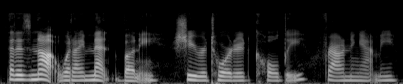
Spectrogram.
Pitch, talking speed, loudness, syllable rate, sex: 190 Hz, 195 wpm, -22 LUFS, 4.9 syllables/s, female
